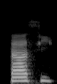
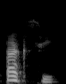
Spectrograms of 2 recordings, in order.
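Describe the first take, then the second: First: The middle consonant is a plain s sound. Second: The middle consonant is a ks sound. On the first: The speaker calls it wrong. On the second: The speaker calls it right.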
